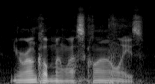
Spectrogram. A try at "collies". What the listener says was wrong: Collies? Sounded like you're saying clawlies.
